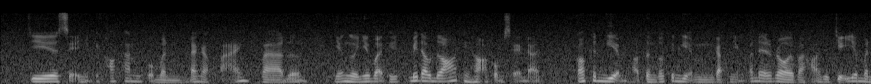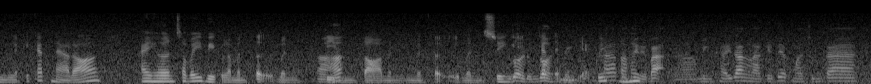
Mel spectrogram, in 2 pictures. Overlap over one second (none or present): present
